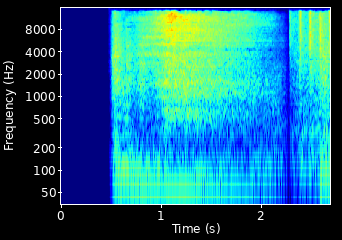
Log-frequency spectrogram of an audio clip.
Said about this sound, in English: We're back in our 2024 lead. You hear the election music.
